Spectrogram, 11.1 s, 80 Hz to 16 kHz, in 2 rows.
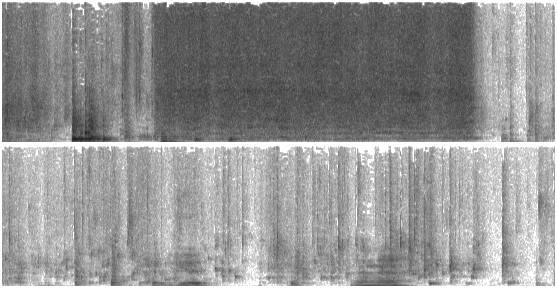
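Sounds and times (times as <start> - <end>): water running into a plastic bucket: 0.0 - 11.0
thump: 1.6 - 2.4.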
